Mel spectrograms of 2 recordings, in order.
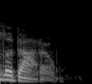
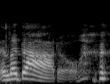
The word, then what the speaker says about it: Lodato: Teresa Lodato. – Lodato. – It's, yeah. – It's Italian. Lodato.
